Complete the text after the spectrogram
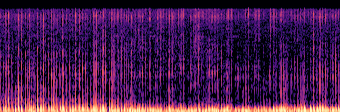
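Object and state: Cork board.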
